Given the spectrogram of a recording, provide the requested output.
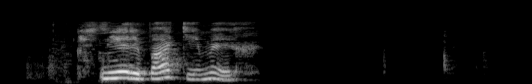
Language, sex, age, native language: Icelandic, female, 8, Icelandic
